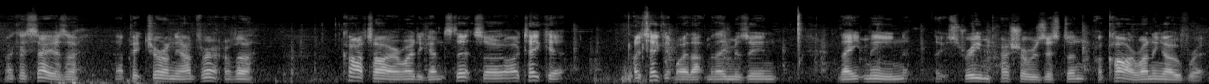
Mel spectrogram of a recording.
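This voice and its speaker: A man's voice: medium pitch, moderate pace, pushed and bright, a little hiss or hum, rough recording. A man presenting a casual gadget field test in a hesitant, off-the-cuff way.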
